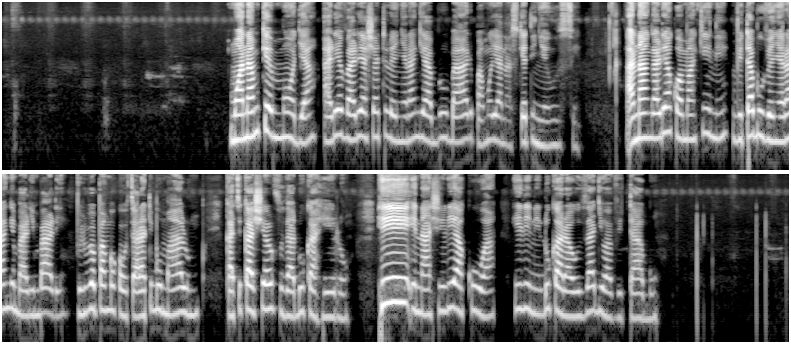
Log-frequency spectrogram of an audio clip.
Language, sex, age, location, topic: Swahili, female, 25-35, Dar es Salaam, education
